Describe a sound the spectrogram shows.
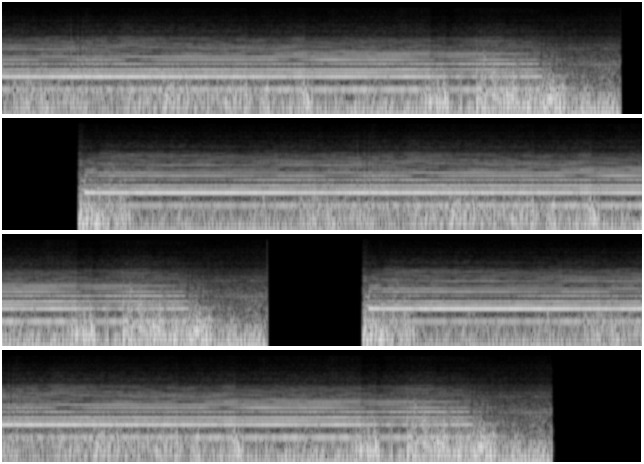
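A ship's horn blows long, deep blasts with short pauses between them.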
